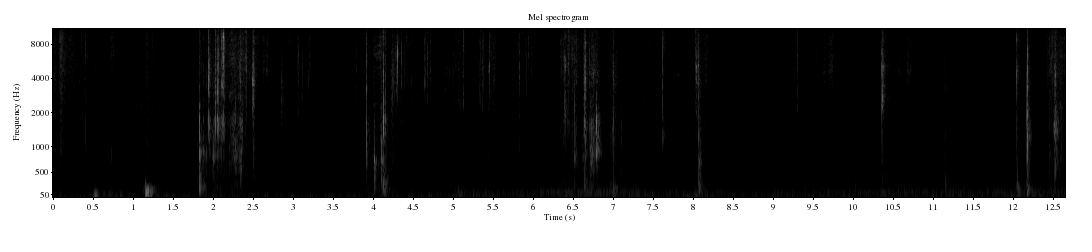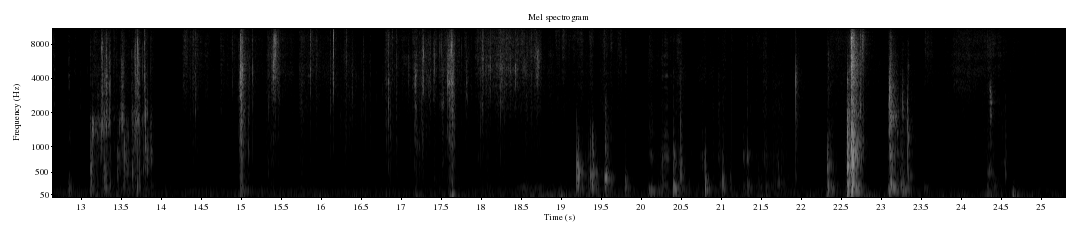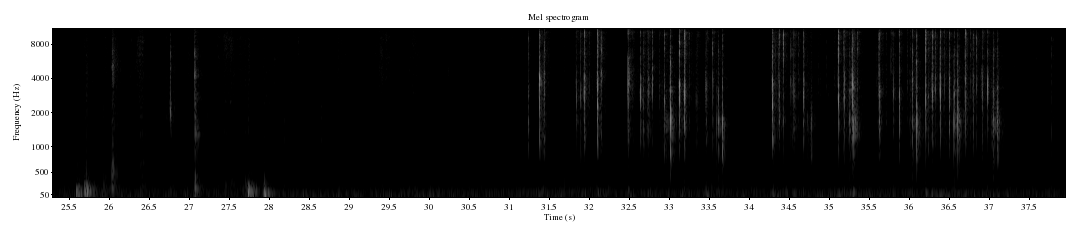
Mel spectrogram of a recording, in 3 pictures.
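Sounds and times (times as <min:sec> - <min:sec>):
packaging crinkling and tearing: 0:01.9 - 0:06.9, 0:13.1 - 0:18.9
scattered clicks: 0:31.2 - 0:37.2.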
